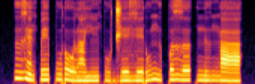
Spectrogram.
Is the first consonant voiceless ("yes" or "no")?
no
